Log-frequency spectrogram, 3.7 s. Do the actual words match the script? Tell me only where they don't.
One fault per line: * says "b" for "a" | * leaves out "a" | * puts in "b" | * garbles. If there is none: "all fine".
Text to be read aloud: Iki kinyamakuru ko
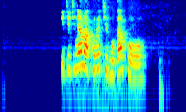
* puts in "kivuga"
